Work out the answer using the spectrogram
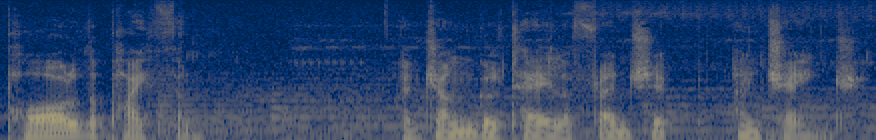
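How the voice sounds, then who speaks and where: A Welsh man gently narrating a scripted bedtime story in a soothing, calming way, as its host. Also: low-pitched, slow, gravelly. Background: music.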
